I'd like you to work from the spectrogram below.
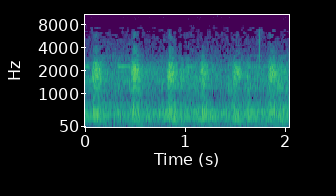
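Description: Rhythmic rail clatter as a streamliner train passes, regular wheel beats falling about three times a second over a steady rumbling roar, even in loudness throughout.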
